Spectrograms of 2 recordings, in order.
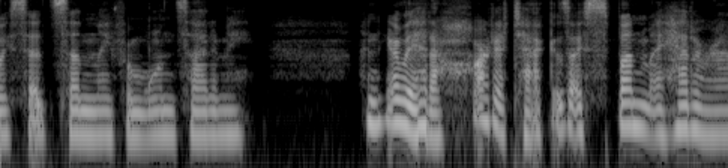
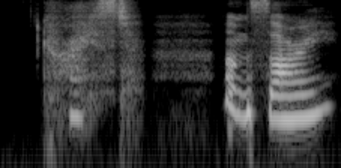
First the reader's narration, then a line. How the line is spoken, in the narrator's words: I sputtered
